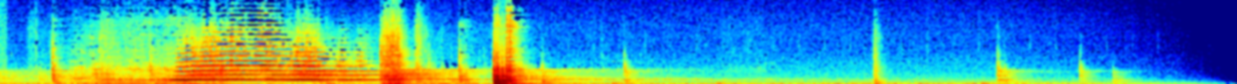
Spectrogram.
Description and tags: creaking attic door
creaky attic drop down ladder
